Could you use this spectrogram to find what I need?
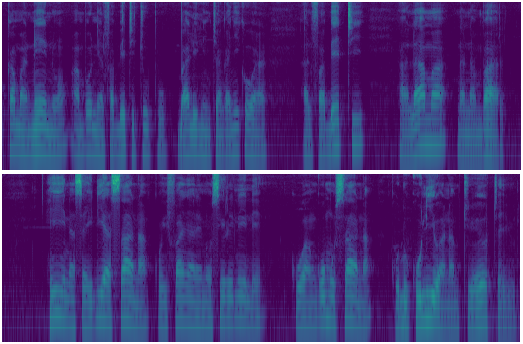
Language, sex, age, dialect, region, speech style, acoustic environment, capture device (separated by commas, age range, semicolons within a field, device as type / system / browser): Swahili, male, 25-34, Kenya - Mombasa, Kenya, focused, nature, mobile / Linux / Chrome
